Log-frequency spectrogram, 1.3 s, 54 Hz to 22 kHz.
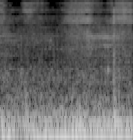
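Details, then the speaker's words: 2003 Mini Cooper S 6-speed on a test drive after replacing both front CV axles (the driver's side had been noisy). Only low steady road rumble, with no clicking or knocking from the front end; the axles sound healthy. "well, no clicking at all. Nice and smooth. Okay."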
